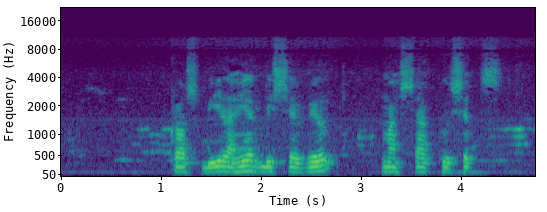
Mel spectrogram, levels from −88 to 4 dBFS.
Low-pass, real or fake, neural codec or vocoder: 10.8 kHz; real; none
